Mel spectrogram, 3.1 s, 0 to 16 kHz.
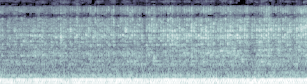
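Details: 1966 Ford Mustang 289 V8 coupe, automatic, revived after 46 years in a barn, fitted with new exhaust; the new alternator is making noise and will be returned. Steady low even idle rumble, nothing sharp on top, exhaust quiet and healthy: normal idle.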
